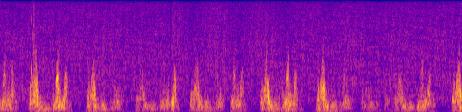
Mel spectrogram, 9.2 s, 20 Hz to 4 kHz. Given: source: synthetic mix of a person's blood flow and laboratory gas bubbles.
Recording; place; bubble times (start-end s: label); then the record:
Doppler ultrasound of blood flow; precordium
0.59-0.74 s: bubbles
From the record:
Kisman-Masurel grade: 111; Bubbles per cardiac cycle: 1 to 2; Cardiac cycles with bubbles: 1 to 10%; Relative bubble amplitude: barely perceptible (0.100 to 0.250); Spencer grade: 1 (occasional bubble signal discernible with the cardiac motion signal, with majority of cardiac periods free of bubbles); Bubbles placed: only in the low amplitude regions of the cardiac cycle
